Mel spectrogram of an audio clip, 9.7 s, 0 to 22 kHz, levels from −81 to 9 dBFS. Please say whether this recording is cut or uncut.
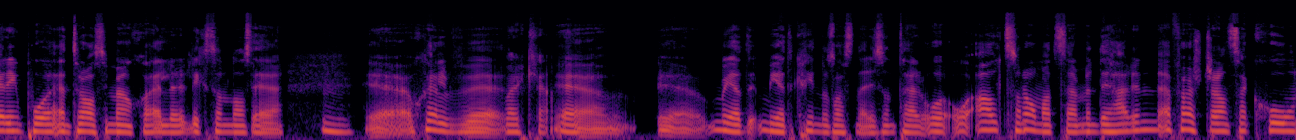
cut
